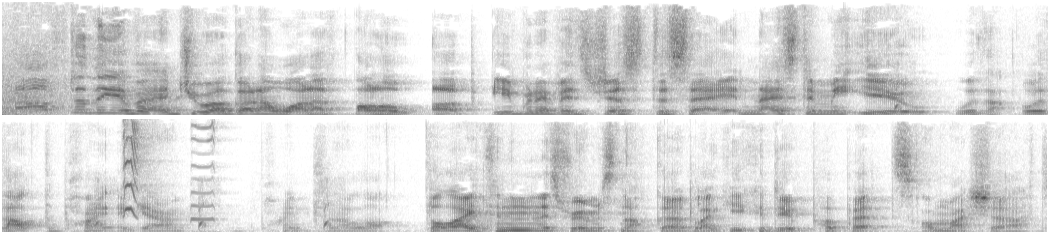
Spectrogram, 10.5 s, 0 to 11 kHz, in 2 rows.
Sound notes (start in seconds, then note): 5.7 bubble pop; 5.7 fast squeak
